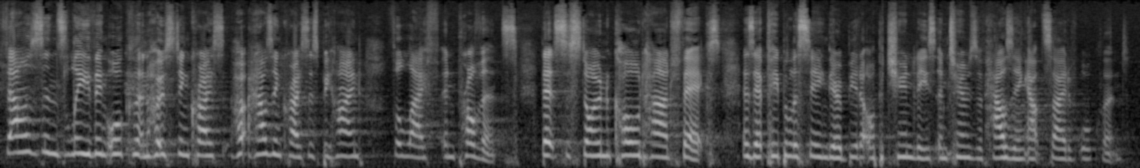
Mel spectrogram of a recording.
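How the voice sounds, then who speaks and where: A young woman from New Zealand giving an energetic, animated debate speech, laughing between points. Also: high voice, moderate pace, hardly any pauses. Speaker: debate speaker. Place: large council meeting hall. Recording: long hall reverb.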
